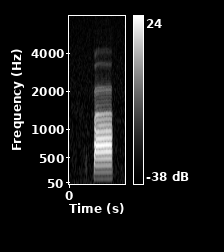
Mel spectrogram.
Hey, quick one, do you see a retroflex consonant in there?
no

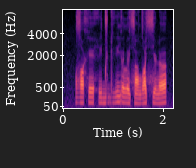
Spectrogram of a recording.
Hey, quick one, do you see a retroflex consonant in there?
yes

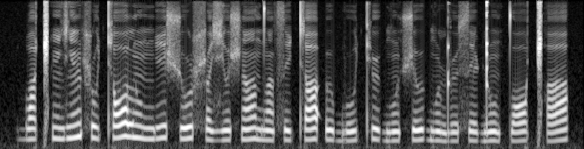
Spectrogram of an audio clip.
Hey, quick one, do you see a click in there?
yes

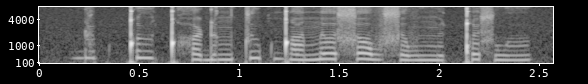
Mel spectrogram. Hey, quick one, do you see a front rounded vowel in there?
yes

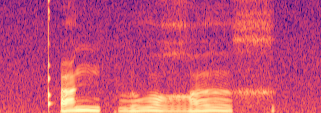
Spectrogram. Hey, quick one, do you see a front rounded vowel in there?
no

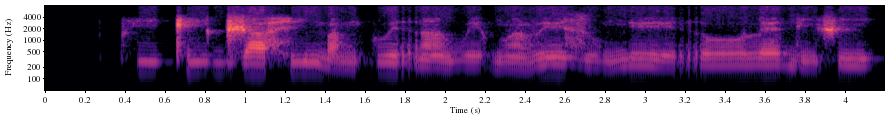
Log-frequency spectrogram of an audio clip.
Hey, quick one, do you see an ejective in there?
yes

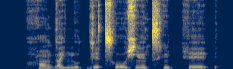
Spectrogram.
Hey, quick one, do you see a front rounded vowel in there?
no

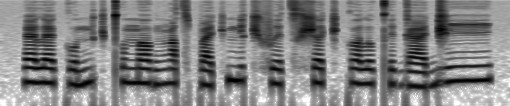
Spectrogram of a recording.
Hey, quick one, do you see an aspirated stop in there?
yes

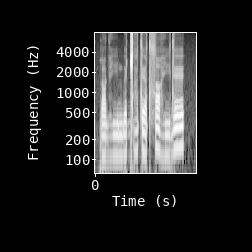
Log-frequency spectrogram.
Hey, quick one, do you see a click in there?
yes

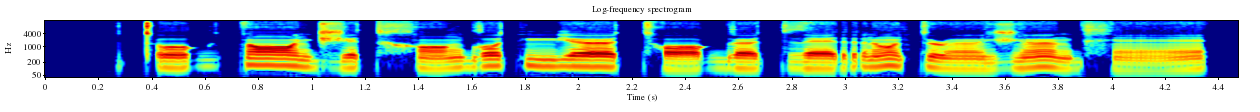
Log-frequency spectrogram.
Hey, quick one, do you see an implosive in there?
no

